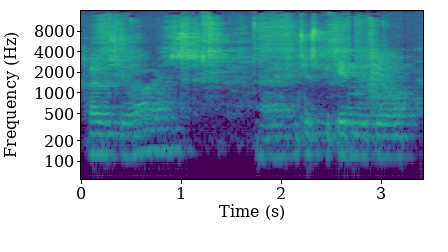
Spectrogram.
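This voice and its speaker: A man teaching a guided meditation in a calm, measured manner with long pauses. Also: mid-range voice. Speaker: Buddhist monk meditation teacher. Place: meditation hall. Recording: very echoey hall, faint background noise.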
